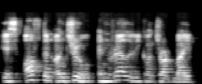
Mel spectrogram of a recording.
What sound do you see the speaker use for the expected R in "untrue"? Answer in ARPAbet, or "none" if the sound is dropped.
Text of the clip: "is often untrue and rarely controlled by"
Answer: R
